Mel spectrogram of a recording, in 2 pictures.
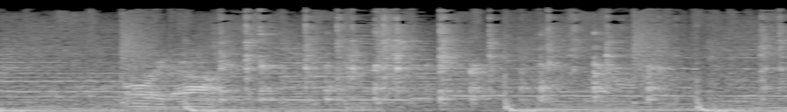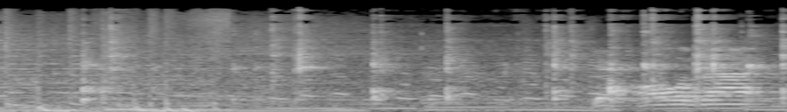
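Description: Green curry paste for a Thai green chicken curry is stirred in a pot, with continuous scraping and clinking of the utensil against the pot that stays moderately loud throughout.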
